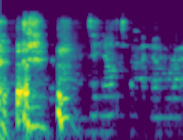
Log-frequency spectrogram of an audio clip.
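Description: A man laughing: a few short, breathy bursts in the first second, then faint voices.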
